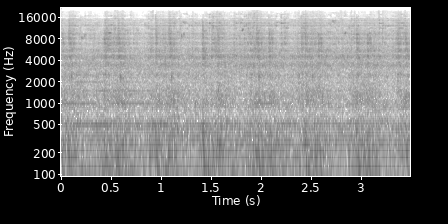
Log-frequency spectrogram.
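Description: Hooves of the spectral steed Torrent clip-clopping at a steady gallop in Elden Ring, a continuous rhythmic pounding set against low game ambience, with no talk over it.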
